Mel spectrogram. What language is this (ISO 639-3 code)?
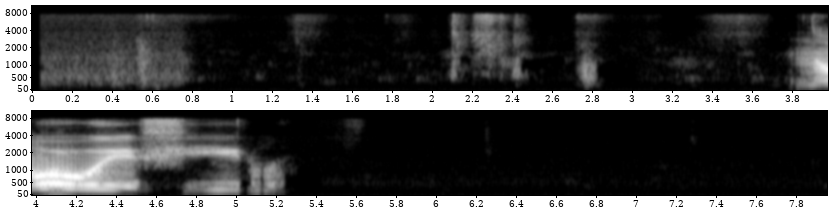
rus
